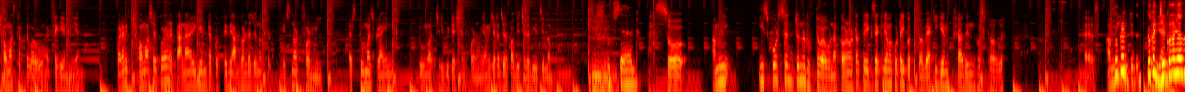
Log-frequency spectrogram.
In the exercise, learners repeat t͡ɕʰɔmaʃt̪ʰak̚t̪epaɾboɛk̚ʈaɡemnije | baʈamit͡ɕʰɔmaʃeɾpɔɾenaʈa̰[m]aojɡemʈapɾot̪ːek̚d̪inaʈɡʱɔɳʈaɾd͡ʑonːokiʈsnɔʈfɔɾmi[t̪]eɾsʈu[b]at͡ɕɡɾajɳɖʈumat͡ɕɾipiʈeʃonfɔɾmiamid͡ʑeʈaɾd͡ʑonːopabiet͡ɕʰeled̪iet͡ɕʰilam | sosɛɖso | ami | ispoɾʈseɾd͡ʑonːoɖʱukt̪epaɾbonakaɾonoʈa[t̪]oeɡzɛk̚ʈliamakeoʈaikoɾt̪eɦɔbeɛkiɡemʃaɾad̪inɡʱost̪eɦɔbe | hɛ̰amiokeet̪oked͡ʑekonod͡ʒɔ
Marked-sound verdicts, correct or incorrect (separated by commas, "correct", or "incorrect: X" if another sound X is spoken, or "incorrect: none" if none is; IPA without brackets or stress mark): incorrect: n, incorrect: d̪, incorrect: m, correct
